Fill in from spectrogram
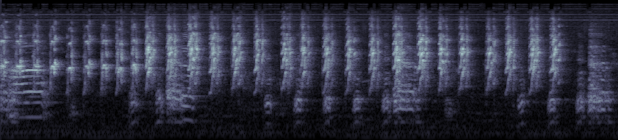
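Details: Sustained ngekek from a lovebird: rapid, rasping chatter with pulsing bursts of harsh notes, steady and unbroken throughout, high and shrill.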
